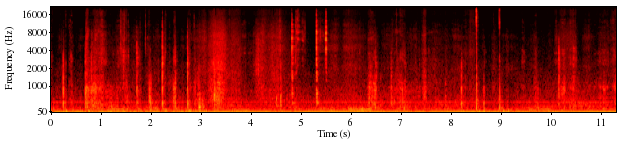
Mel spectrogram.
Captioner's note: scissors snipping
